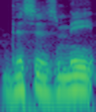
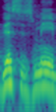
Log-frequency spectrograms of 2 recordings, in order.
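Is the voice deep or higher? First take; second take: deep; higher. First: The voice is low and deep. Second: The voice is higher and tighter. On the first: The speaker is deeply relaxed. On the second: The speaker is tense before relaxing.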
